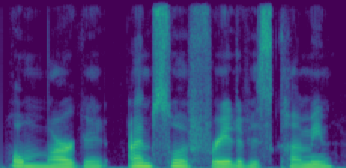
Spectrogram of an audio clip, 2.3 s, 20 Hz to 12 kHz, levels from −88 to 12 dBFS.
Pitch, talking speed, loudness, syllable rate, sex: 175 Hz, 210 wpm, -17 LUFS, 5.9 syllables/s, female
